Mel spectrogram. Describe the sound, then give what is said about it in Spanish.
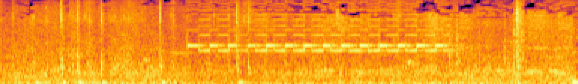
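A telephone rings at an office with a warbling electronic trill for about two seconds, set against a busy, noisy background with scattered sharp knocking sounds like hoofbeats. “¿Cuántas veces te he dicho que no me llames acá a la oficina?”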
